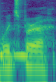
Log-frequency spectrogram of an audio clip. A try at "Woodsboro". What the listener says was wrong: I like that you said Woodsboro as though it's how we would say Edinburgh. Because they would say Woodsboro. How they tell you to say it.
